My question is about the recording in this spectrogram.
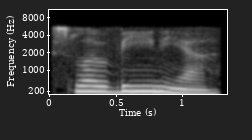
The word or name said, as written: Slovenia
